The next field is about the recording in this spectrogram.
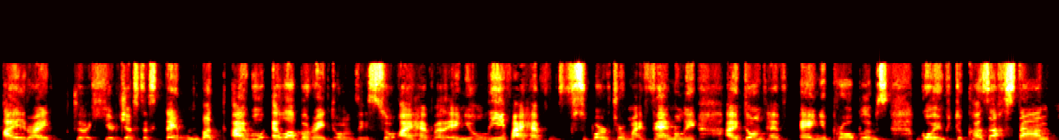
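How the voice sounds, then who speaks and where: This instructional walkthrough of an exchange program application is given by a high-voiced young adult woman from Tajikistan whose first language is Russian. She keeps a moderate pace with hardly any pauses. She goes step by step, frequently saying "uh" and checking "right?"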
